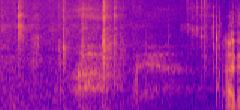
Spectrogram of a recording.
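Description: A few sharp clicks of poker chips handled at the table, with soft murmured voices under them.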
